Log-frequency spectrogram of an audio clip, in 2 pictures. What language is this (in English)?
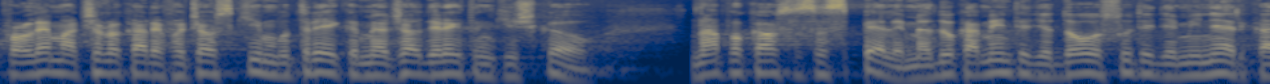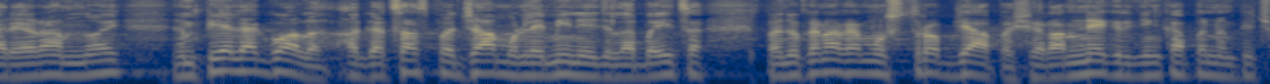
Romanian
